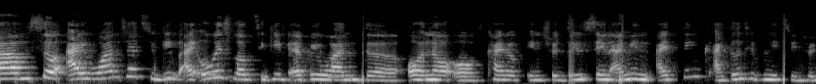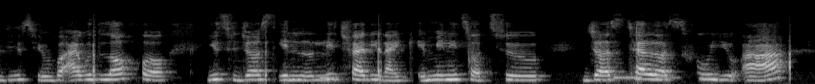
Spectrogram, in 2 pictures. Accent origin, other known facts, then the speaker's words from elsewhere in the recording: Niger State, Nigeria; also born or lived in Edo State; now in Abuja, Nigeria; I was born in Niger State.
